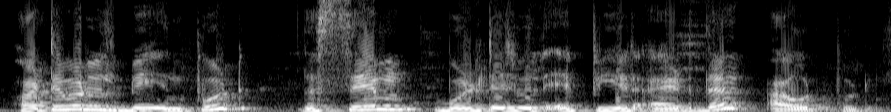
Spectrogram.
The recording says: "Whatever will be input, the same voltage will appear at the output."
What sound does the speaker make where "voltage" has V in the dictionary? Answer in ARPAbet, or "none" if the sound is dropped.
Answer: B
